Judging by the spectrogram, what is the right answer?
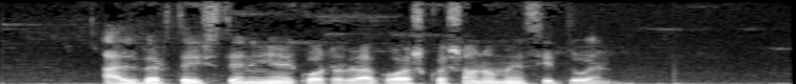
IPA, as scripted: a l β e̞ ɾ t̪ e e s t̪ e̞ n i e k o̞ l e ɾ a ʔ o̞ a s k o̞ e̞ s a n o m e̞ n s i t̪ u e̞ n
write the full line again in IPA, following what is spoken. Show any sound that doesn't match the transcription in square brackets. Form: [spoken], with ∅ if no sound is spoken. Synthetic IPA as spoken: a l β e̞ ɾ t̪ e [i] s t̪ e̞ n i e k o̞ [r] e [l] a [k] o̞ a s k o̞ e̞ s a n o m e̞ n s i t̪ u e̞ n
